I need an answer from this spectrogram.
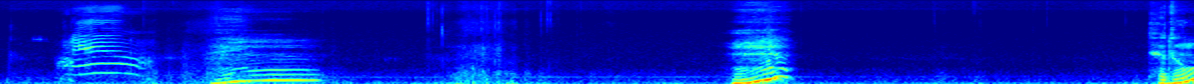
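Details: Munchkin cat meowing indoors: four separate meows with arched, harmonic-rich tones, a few rising sharply, spaced irregularly over several seconds between stretches of quiet room sound.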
